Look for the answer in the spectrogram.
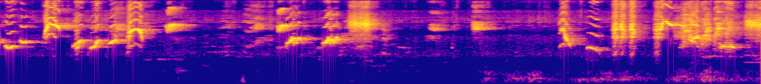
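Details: Lively cucak ijo song meant to stir up another bird: rapid sweeping whistles and chirpy notes tumbling in quick succession, then a busier burst of buzzy, squeaky phrases over a low background rumble.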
